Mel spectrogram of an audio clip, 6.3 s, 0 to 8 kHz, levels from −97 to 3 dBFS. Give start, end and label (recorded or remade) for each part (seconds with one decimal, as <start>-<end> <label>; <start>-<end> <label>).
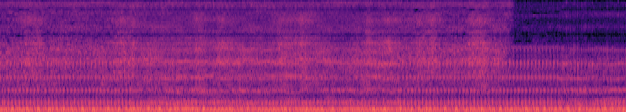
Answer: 0.0-1.3 recorded; 1.3-4.0 remade; 4.0-5.6 recorded; 5.6-6.3 remade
